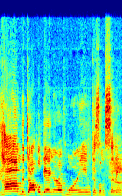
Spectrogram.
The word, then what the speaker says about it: doppelganger: So, what is a doppelerg? Why are you guys laughing? It's pronounced doppelganger.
